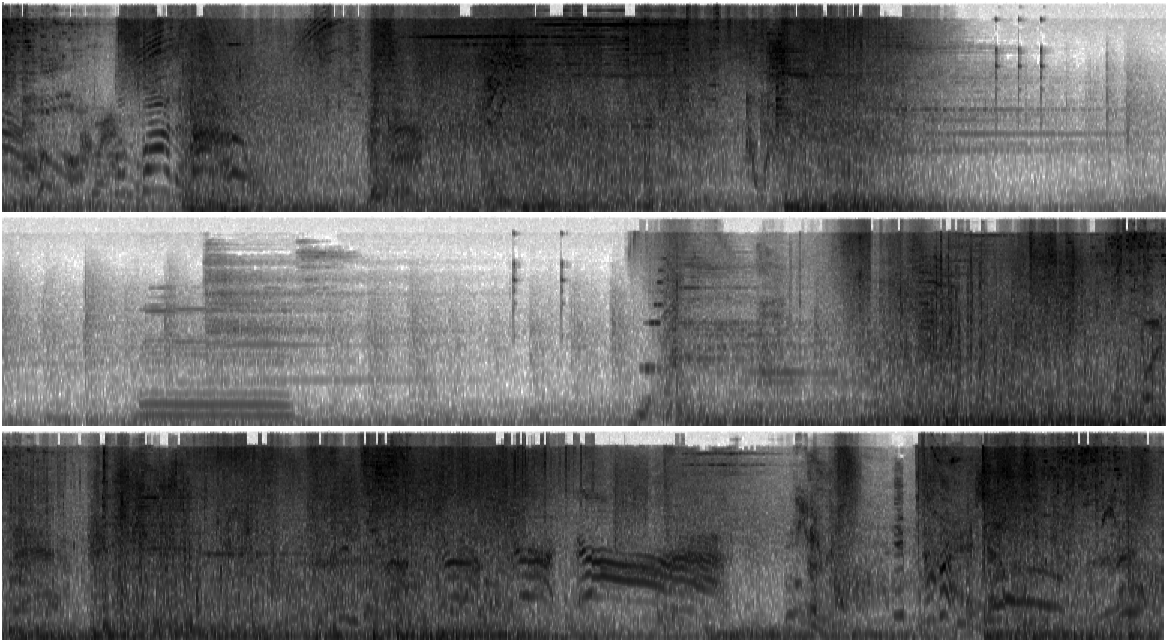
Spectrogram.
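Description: Bombarda spell blasts in a video game come as heavy booming explosions with crashing debris, loud and dense, with a quieter lull midway before the rumbling resumes.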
